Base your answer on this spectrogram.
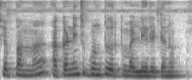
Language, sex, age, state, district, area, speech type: Telugu, male, 45-60, Andhra Pradesh, Guntur, urban, spontaneous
